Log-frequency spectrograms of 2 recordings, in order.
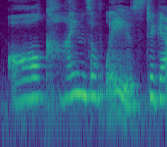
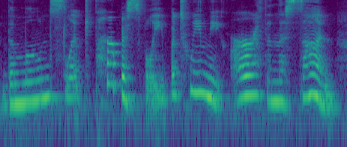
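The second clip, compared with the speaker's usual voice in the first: ordinary delivery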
